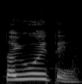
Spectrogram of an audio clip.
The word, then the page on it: toiwuiti: Ansus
